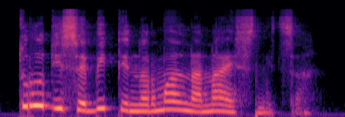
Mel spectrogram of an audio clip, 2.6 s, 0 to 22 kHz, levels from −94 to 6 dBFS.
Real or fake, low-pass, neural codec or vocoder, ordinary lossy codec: real; 14.4 kHz; none; Opus, 16 kbps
